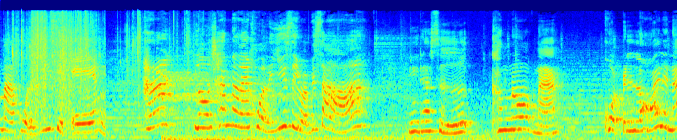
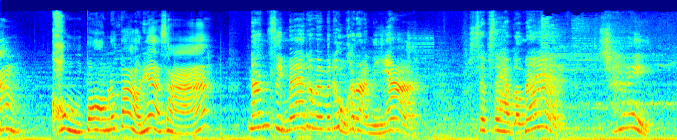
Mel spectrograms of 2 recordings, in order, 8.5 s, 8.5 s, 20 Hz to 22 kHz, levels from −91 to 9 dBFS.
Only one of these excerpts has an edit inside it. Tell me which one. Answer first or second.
second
